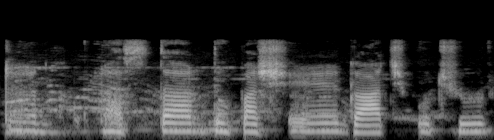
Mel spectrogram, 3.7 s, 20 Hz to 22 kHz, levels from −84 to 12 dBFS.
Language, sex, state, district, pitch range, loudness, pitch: Bengali, female, West Bengal, Paschim Medinipur, 190-205 Hz, -18 LUFS, 200 Hz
